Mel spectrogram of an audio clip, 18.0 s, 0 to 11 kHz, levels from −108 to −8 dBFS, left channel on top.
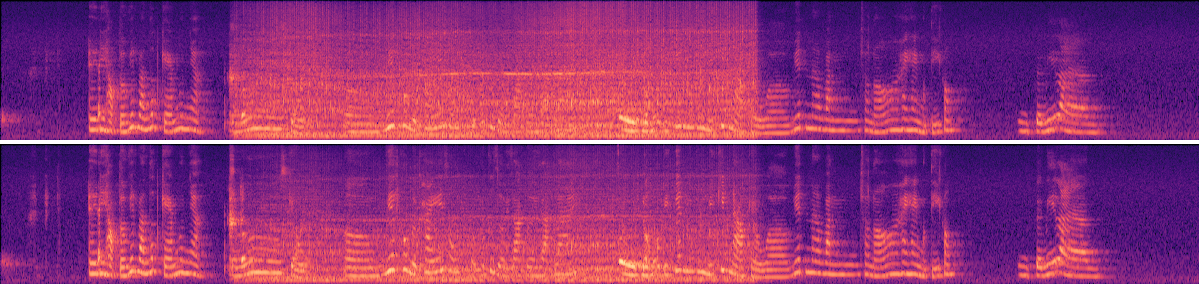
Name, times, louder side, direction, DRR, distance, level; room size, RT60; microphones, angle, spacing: voice 1, 1.3-3.1 3.5-4.7 5.1-8.8 9.6-14.4, right 2 dB, 30° right, 0.9 m, -30 dB
sound 1, 3.5-11.4, left 3 dB, 50° left, 1.5 m, -31 dB
voice 2, 9.3-9.9 15.3-16.6, right 3 dB, 85° right, 2.3 m, -26 dB
26.5 x 18.0 x 8.4 m
head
